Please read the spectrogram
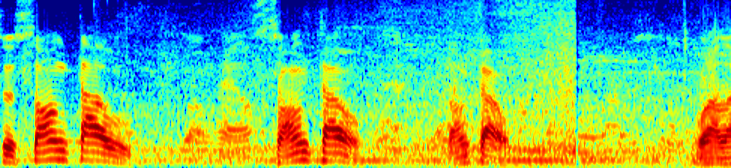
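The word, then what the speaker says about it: สองแถว: to be photographed behind me, he says I pronounce it Song Tao.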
